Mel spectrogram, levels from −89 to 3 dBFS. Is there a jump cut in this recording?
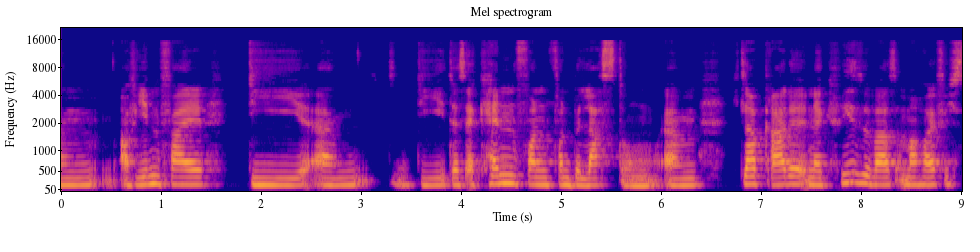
no; 0 cuts

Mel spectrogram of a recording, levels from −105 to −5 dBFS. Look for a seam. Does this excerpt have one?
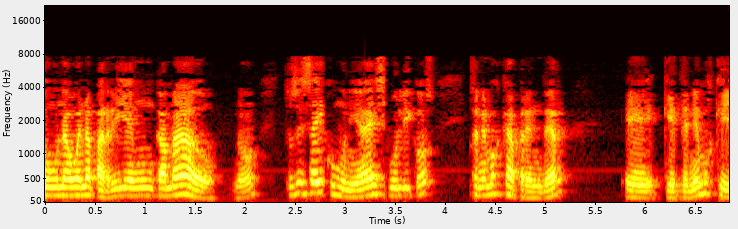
yes; 3 cuts; at 2.8 s, 3.4 s, 4.2 s

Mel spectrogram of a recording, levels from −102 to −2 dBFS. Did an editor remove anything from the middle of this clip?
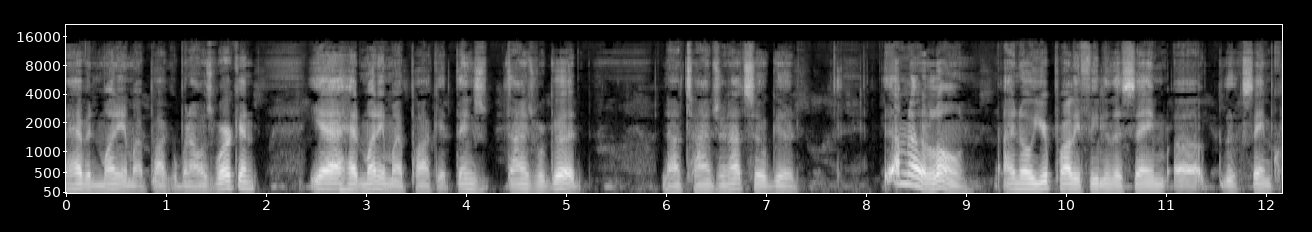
no; 0 cuts

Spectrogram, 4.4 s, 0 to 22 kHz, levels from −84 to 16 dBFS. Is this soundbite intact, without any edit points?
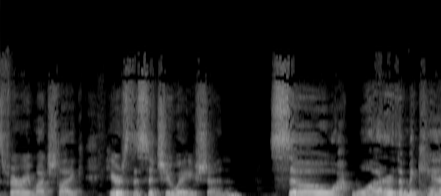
no; 1 cut; at 2.6 s

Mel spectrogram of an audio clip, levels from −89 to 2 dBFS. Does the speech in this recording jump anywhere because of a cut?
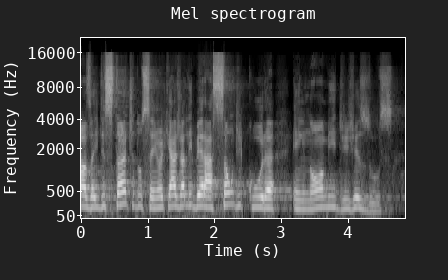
no; 0 cuts

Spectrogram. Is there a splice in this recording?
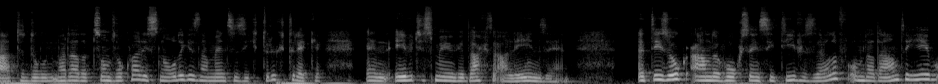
no; 0 cuts

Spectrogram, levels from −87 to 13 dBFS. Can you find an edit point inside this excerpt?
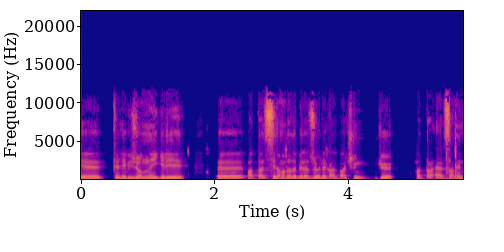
no; 0 cuts

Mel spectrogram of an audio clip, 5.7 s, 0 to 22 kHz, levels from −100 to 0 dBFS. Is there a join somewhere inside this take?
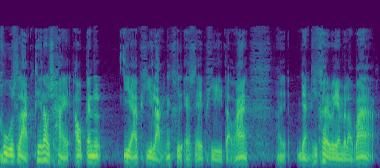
no; 0 cuts

